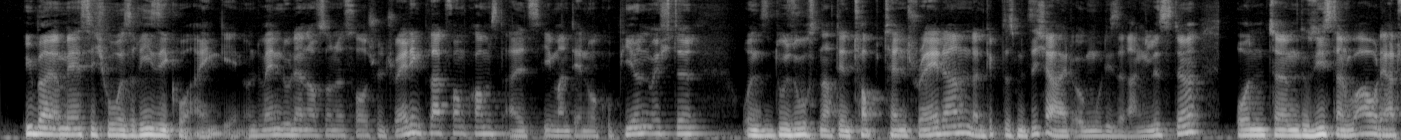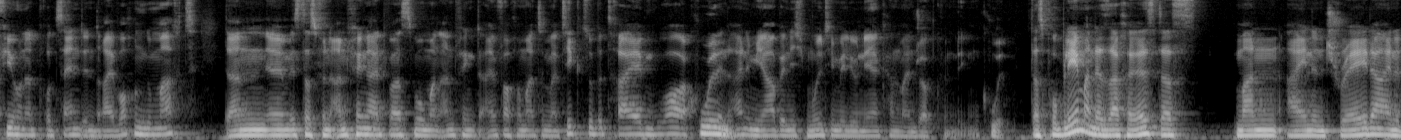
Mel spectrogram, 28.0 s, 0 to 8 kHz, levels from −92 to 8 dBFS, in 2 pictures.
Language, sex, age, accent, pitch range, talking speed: German, male, 30-49, German, 100-120 Hz, 180 wpm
